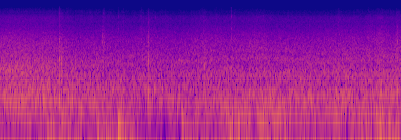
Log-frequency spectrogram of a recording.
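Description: Sea surf washing against a rocky shore, a steady rushing noise, with wind buffeting the microphone and a few faint clicks.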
